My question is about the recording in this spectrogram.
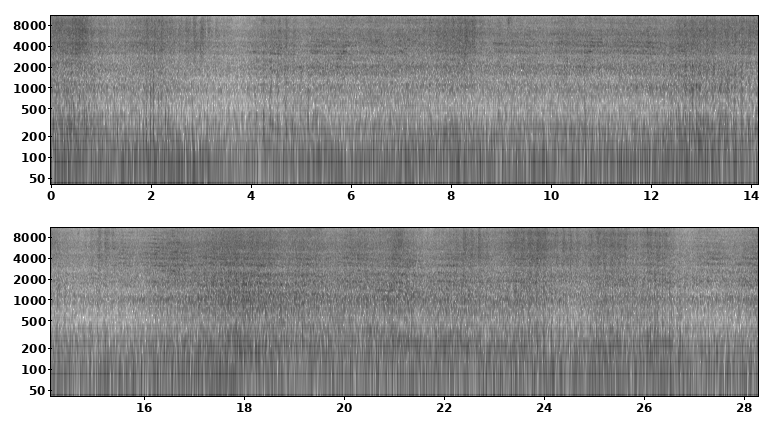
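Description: Freight train cars, boxcars and then open-top cars, rolling past close by at speed. Steel wheels on rail make a steady, loud rumble and clatter.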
